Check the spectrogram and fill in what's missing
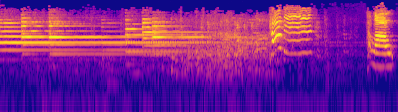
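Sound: doorbell ringing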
